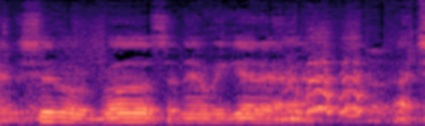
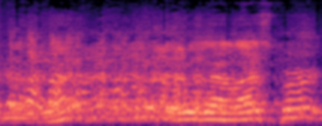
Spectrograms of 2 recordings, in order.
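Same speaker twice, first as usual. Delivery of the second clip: high, incredulous what; playful disbelief; mock double take; 8 semitones higher than usual. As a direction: pretend you just caught the good part. Feigns mishearing.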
